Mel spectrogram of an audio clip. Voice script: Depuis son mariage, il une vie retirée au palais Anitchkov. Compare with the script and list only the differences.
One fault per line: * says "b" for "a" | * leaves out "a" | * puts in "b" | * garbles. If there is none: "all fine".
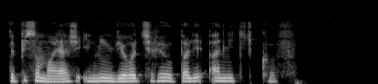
all fine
